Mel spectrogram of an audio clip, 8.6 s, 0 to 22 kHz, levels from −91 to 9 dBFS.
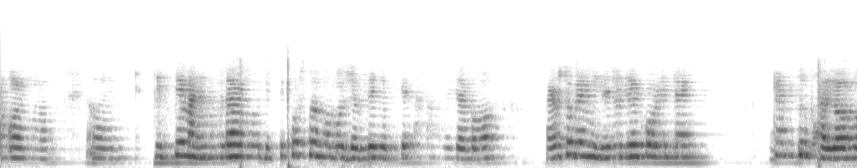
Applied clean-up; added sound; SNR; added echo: neural mask model DeepFilterNet 3.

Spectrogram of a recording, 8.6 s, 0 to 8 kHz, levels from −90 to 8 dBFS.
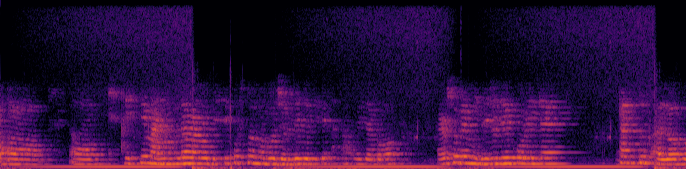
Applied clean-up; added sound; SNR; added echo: none; Boom; 8 dB; reverberation time 0.6 s.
